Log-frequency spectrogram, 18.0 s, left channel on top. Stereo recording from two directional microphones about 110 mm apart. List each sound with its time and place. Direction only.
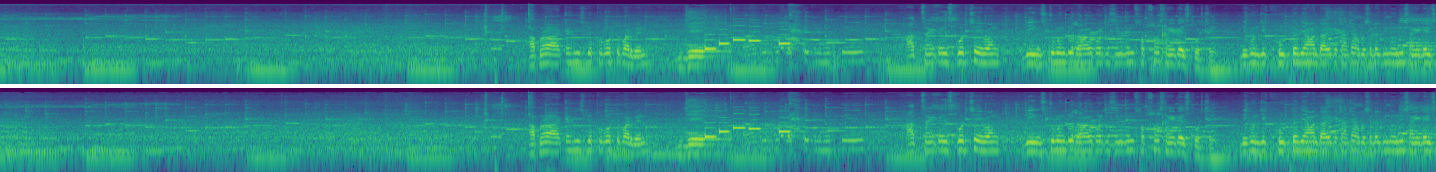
6.6 s speech: centre (ahead or behind)
8.5 s music: centre (ahead or behind)
11.3 s speech: centre (ahead or behind)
